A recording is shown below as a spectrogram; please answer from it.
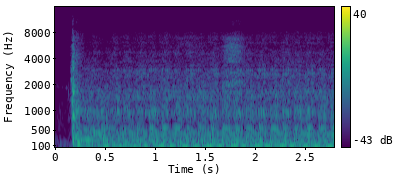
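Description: A Triumph Spitfire engine, in neutral with the choke out, cranks close by as a loud, sustained churning that starts abruptly and runs unbroken to the end without catching.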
